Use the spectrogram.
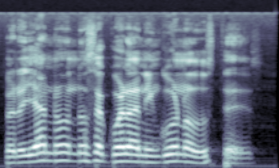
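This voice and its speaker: Chilean male preacher, rapid and restarting, fairly high voice. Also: darkish tone, no echo, studio quality. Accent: Chilean Spanish. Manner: fast-talking, repeats words when rushing. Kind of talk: sermon. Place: church.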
